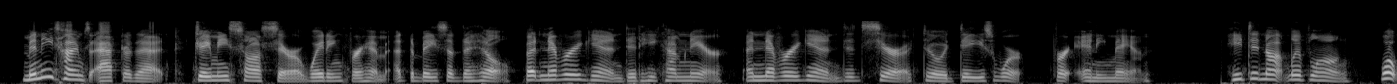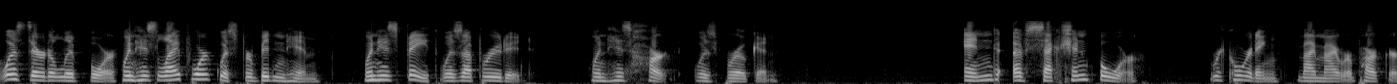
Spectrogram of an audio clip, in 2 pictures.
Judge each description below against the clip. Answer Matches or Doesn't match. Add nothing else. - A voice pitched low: Doesn't match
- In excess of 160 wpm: Doesn't match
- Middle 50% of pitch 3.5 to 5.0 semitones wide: Matches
